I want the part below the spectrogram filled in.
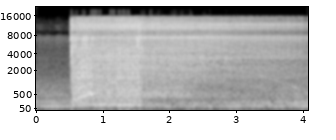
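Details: Volvo L220H wheel loader, starter test after tightening the loose solenoid bolt and servicing the pinion: a high whirring starts and winds down with no cranking beat, the starter spinning while the pinion gear fails to engage the flywheel. The starter was then replaced.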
